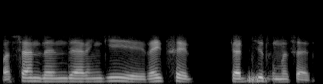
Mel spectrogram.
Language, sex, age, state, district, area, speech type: Tamil, male, 18-30, Tamil Nadu, Nagapattinam, rural, conversation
